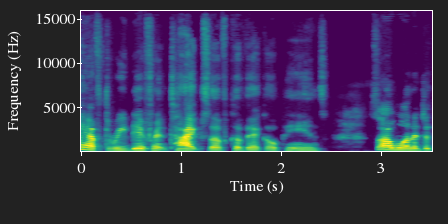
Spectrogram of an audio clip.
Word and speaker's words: Kaweco: talk about Kos and yes I said CCO and not COO CCO with a V because this is a German pen made in heidleberg Germany or at least that's where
